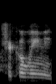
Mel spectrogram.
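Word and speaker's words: Ciccolini: it says CI CC a li ni yep chicolini cuz in Italian when you pronounce the CI it becomes oh I got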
